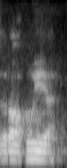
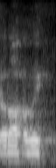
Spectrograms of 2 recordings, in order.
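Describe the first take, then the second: First: The name ends with an '-uya' sound. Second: The name ends with a '-wayh' sound. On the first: This is how hadith scholars say the name. "the scholars of hadith would pronounce their name as Rahuya" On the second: This is how Arabic language scholars say the name. "the scholars of, of Arabic language would pronounce it Rahawayh"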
